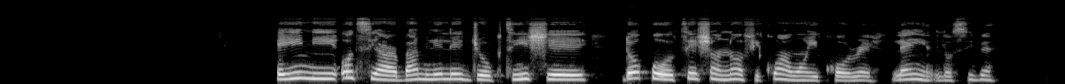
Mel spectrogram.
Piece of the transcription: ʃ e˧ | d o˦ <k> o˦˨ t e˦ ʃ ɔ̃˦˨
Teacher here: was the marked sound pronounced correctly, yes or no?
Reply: no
